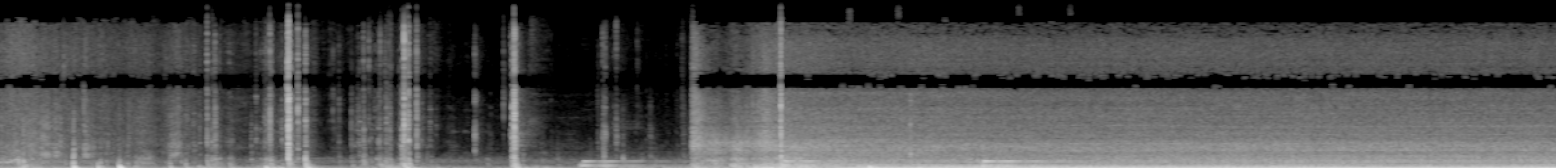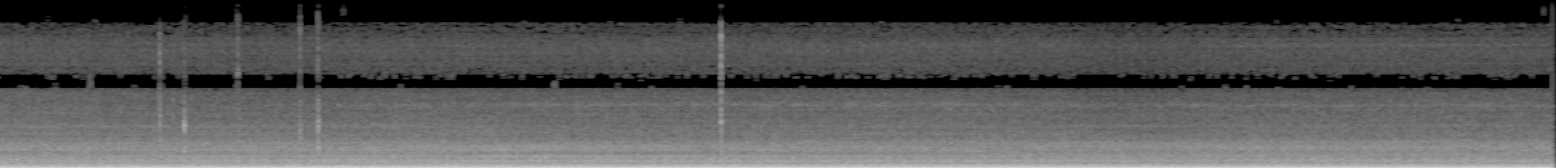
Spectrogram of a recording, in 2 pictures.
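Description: Porsche Cayenne engine cold-started after sitting overnight. Several clicks come first, then the engine cranks and catches about eight seconds in and settles into a steady idle.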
